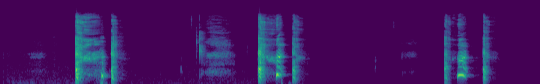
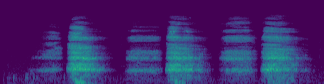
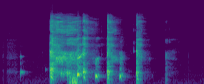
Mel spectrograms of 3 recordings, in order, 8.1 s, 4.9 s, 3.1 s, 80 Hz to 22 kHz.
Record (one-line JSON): {"three_cough_length": "8.1 s", "three_cough_amplitude": 30866, "three_cough_signal_mean_std_ratio": 0.22, "exhalation_length": "4.9 s", "exhalation_amplitude": 7636, "exhalation_signal_mean_std_ratio": 0.52, "cough_length": "3.1 s", "cough_amplitude": 32561, "cough_signal_mean_std_ratio": 0.36, "survey_phase": "beta (2021-08-13 to 2022-03-07)", "age": "18-44", "gender": "Female", "wearing_mask": "No", "symptom_new_continuous_cough": true, "symptom_runny_or_blocked_nose": true, "symptom_sore_throat": true, "symptom_fatigue": true, "symptom_headache": true, "symptom_onset": "2 days", "smoker_status": "Never smoked", "respiratory_condition_asthma": false, "respiratory_condition_other": false, "recruitment_source": "Test and Trace", "submission_delay": "1 day", "covid_test_result": "Positive", "covid_test_method": "RT-qPCR", "covid_ct_value": 26.9, "covid_ct_gene": "ORF1ab gene", "covid_ct_mean": 27.3, "covid_viral_load": "1100 copies/ml", "covid_viral_load_category": "Minimal viral load (< 10K copies/ml)"}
